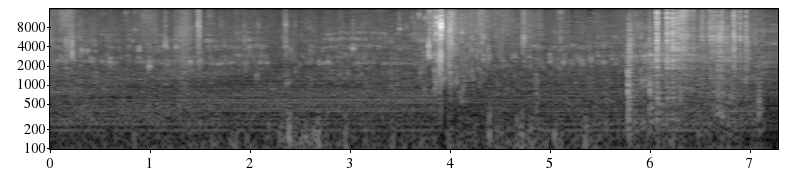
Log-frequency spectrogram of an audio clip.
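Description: A small piau fish released over the side of an aluminium boat into the river, with water trickling and a sharp splash about four seconds in as it goes back in, then more splashing around six seconds in.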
